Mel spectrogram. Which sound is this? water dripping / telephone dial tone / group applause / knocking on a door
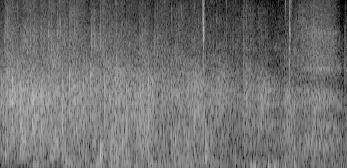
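group applause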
